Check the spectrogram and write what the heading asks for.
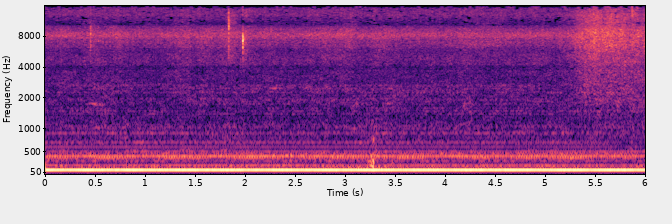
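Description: Steady low hum, unchanging throughout, with no clear sound from the spoon smoothing the filling.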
